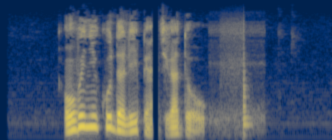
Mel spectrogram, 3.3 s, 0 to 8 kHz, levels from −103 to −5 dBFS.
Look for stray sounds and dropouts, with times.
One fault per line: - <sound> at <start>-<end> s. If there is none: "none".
- dropout at 1.5-1.6 s
- thud at 2.2-2.5 s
